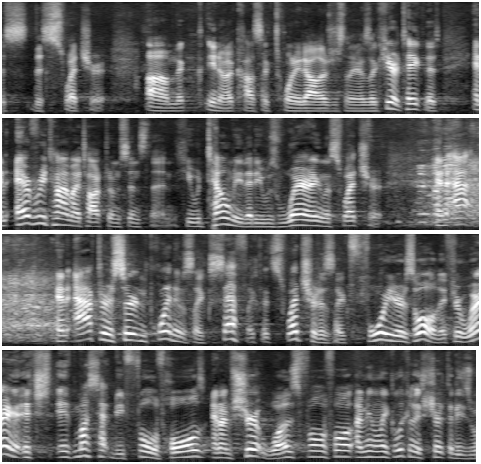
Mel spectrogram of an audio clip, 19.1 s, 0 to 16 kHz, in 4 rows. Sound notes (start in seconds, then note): 8.8 laughing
